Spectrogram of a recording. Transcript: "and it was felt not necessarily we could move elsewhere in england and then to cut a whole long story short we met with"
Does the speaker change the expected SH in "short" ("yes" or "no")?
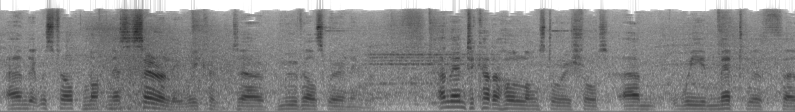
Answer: no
